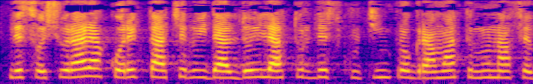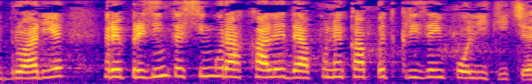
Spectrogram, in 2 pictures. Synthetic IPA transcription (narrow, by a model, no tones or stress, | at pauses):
d̪e̞sfəʃuɾaɾeako̞ɾe̞k̚t̪əat͡ʃe̞lujd̪e̞ald̪o̞jleat̪urd̪e̞skɾut̪inpɾo̞ɡɾamat̪ɨnlunafe̞bɾuaɾije̞ɾe̞pɾe̞zint̪əsiŋɡuɾakale̞d̪e̞apune̞kapət̪kɾize̞jpo̞lit̪it͡ʃe̞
